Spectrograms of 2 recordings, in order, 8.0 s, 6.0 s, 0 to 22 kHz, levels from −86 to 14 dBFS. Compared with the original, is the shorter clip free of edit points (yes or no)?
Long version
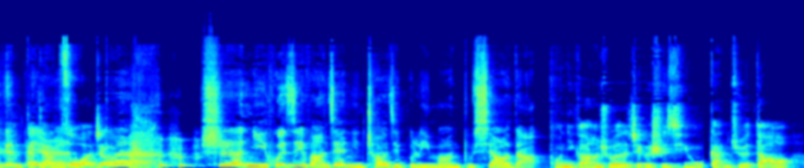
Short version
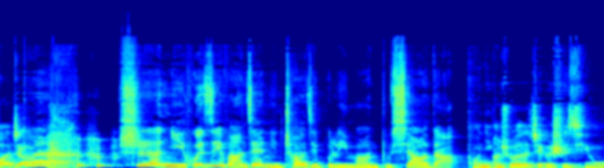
no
